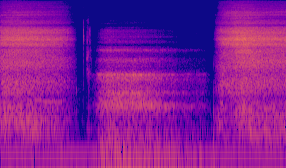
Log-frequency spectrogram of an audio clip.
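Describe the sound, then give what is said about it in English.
Heavy breathing: a loud, rushing breath, a brief pause, then a long, softer drawn breath followed by another strong, noisy exhale. No talking. “Heavy breathing.”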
